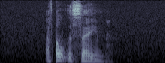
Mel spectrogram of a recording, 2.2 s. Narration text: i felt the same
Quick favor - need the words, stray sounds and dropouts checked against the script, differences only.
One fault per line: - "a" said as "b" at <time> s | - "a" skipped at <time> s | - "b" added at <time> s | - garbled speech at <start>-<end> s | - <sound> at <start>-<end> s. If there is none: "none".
- dropout at 0.7-0.8 s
